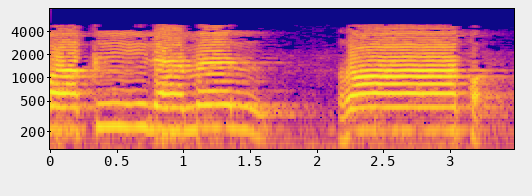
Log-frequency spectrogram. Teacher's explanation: نطقت النون وسكت سكت بدون تنفس، مقدارها نطق الحرف مرتين، دي اللي بيسموها حركتين. · Term: السكت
